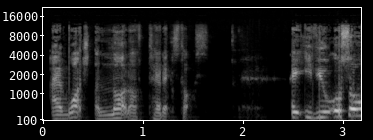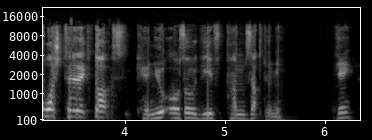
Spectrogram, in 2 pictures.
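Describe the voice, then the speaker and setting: A man's voice: high voice, a little mellow, dry recording, poor audio. A middle-aged man from Singapore with a Singaporean English accent, giving an online seminar talk as a motivational speaker and coach. He speaks emphatically, repeats phrases and often ends sentences with "okay?". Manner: emphatic, repeats phrases, asks for likes and applause.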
